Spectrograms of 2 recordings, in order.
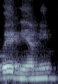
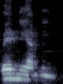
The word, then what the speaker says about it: Benjamin: que agradecerle a Adolfo Benjamin qui me mand un mensaje pidiéndome que no lo pronunciara americanad Benjamin como todos de y que hiciéramos lo posible pronunciarlo como se pronuncia en alemán que es beniamin e cuando nos metemos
